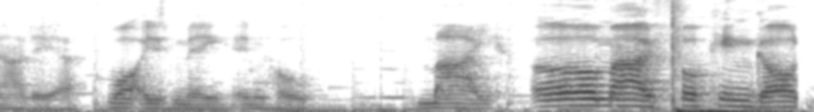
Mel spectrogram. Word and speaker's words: Hull: We don't pronounce H. Like, if I say Hull, it just sounds like Hull. Yeah. But other people go Hull, but it's Hull.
